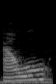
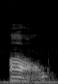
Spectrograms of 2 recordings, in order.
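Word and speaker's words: awl: my past videos and I was calling this owl it's all like a l all it is spelled a WL half the time I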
